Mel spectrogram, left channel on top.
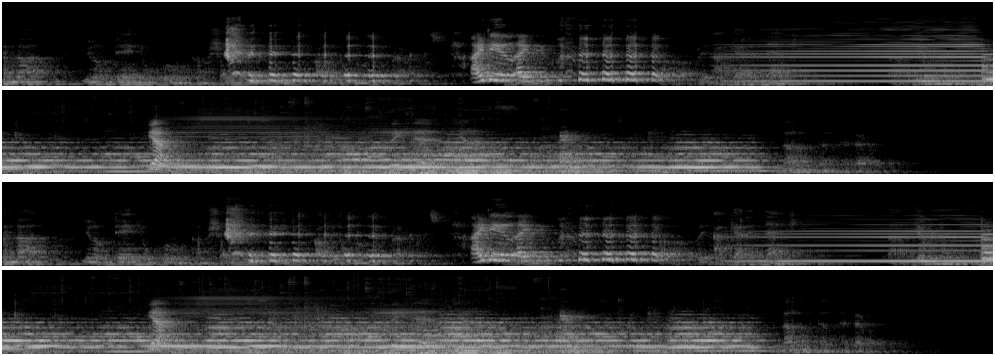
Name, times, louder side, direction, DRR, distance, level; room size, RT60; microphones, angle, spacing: voice 1, 0.0-5.5 6.6-8.1 8.8-10.7 12.3-13.1 15.3-18.6, equal, 70° right, 0 dB, 1.3 m, -42 dB
voice 2, 2.2-3.0 3.4-3.7 4.5-6.6 11.4-11.6 13.6-14.8, left 1 dB, 20° left, 5 dB, 0.5 m, -30 dB
Bowed string instrument, 7.1-10.2, equal, 90° left, 0.6 m, -34 dB
sound 1, 9.8-17.4, right 1 dB, 45° right, 0.6 m, -26 dB
sound 2, 10.1-16.9, left 1 dB, 25° right, 1.3 m, -33 dB
6.8 x 4.0 x 4.1 m, 1.2 s
head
